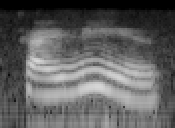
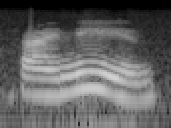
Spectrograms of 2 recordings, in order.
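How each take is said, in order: Both takes have the same delivery.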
